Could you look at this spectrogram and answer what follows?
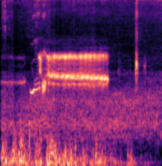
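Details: A North American red-winged blackbird marking its territory at the edge of a beaver pond in the northern USA gives a short rising note, then a steady, ringing, buzzy tone of about a second, over low wind and distant traffic rumble.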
